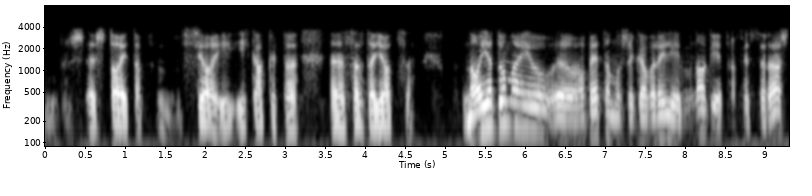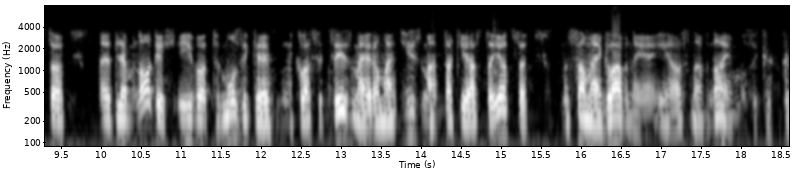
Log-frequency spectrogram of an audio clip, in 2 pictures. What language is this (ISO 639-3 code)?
rus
